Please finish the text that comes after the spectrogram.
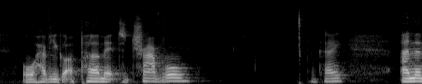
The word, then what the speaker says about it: permit: disagreement there and the last example is permit permit used as a noun and permit permit and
